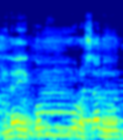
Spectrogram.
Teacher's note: کم کے میم پر ادغام مع الغنہ ہوگا کیونکہ میم ساکن کے بعد میم آیا ہے، میم کو سختی اور جماؤ سے پڑھیں گے ، میم مشدت ہے، ما میں الف مد ہے۔ الیکم مرسلون، · مر کے را کو موٹا پڑھیں گے، را ساکن سے پہلے پیش ہے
